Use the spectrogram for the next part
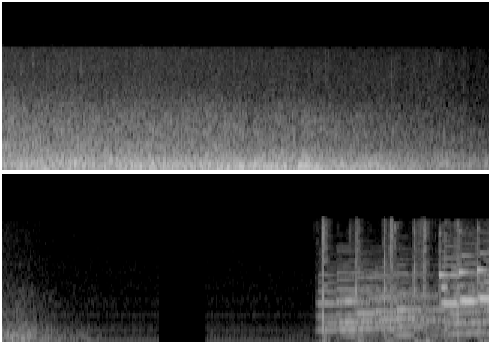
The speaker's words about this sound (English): Dark clouds begin to gather. They get darker and darker. A storm is coming.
